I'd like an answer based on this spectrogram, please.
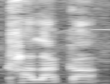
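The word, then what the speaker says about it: خلق: সবাই বলছেন এটা কি খলাকা খলাকা খর উচ্চারণ হবে কাফের উচ্চারণে কোন বাড়া হবে না কোন এখানে গুন্না হবে না দেখেন সুন্দর করে মানে স্পষ্ট করে আমরা বলে দেবো খলাকা খলাকা তারপরে দেখেন ইদে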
